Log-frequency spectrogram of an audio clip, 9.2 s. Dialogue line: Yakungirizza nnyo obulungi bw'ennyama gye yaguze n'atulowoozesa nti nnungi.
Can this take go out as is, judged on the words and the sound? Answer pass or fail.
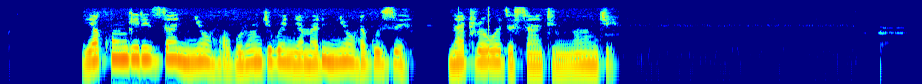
fail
